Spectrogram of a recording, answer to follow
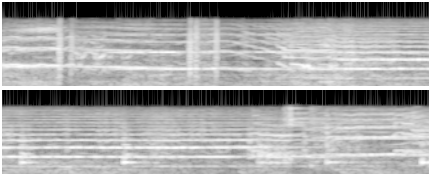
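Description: Several suona shawms playing long held, reedy notes together, with a downward pitch slide about two seconds in. A few sharp percussion strikes fall alongside.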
